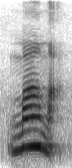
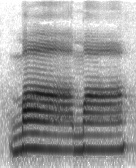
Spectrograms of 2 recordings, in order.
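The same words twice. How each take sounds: First: The second syllable is light and neutral-toned. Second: Both syllables carry the full first tone. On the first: The speaker calls it right. "comes with the neutral tone" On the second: The speaker calls it wrong. "Instead of saying mama twice"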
